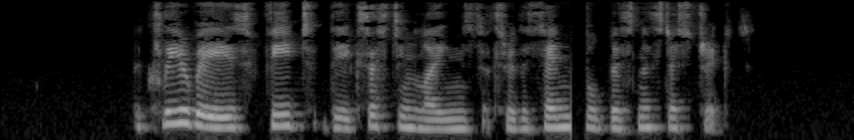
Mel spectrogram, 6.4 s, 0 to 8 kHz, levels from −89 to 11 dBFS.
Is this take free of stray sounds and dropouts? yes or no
no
